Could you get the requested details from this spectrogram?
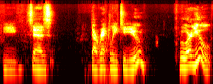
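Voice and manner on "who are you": put-on lightly accented, not quite German. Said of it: "not quite a German accent".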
